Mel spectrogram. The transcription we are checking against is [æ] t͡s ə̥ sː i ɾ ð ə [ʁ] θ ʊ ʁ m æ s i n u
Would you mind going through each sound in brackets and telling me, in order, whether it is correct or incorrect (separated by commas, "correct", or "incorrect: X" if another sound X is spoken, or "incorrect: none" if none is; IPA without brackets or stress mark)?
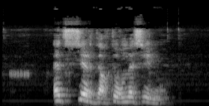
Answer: correct, correct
